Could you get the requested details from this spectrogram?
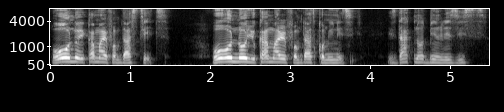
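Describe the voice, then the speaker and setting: Man with a gravelly voice. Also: on the high side, fairly quick. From Nigeria. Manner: animated storyteller who acts out quoted voices and swears freely. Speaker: guest. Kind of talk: casual conversation.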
